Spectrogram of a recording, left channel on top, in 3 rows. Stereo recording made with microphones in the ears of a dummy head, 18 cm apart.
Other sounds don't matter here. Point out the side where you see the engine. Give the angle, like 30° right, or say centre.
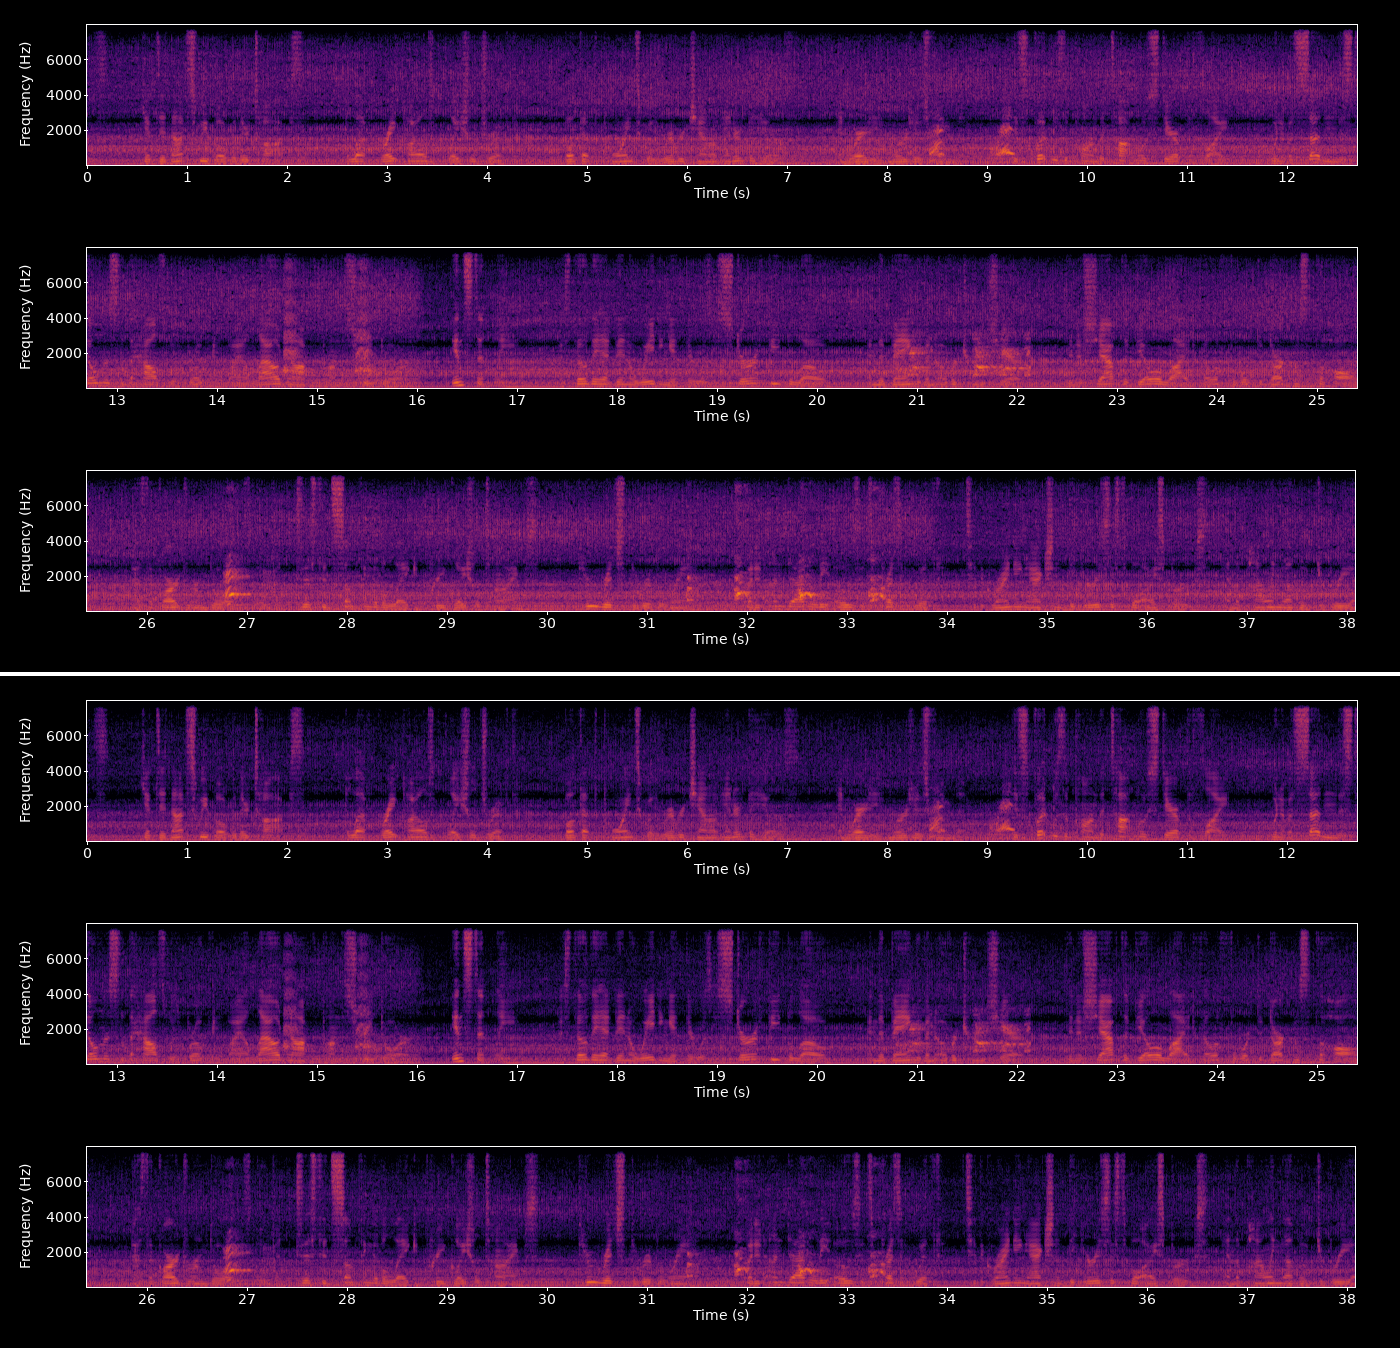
40° left.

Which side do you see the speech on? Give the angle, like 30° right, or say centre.
10° right.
